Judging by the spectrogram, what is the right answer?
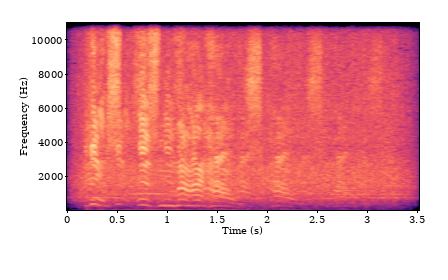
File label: myhouse echo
